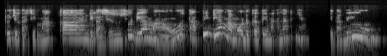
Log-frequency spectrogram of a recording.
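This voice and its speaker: A woman telling a personal testimony to an online prayer meeting, speaking to the listeners directly in an animated storytelling way. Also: medium pitch, a little fast, slightly rough, dull audio. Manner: animated storytelling, addresses listeners as Bapak Ibu. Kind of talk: testimony to a congregation.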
